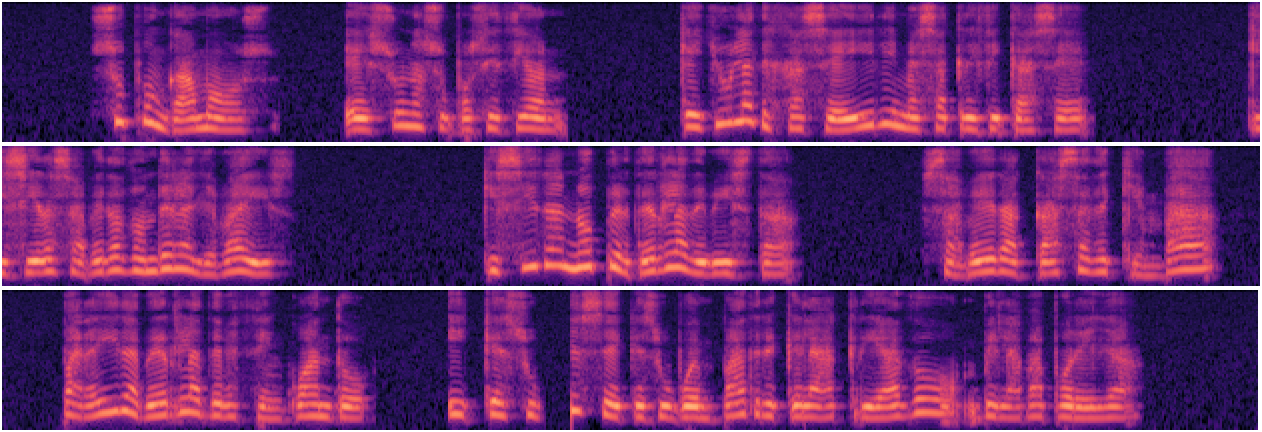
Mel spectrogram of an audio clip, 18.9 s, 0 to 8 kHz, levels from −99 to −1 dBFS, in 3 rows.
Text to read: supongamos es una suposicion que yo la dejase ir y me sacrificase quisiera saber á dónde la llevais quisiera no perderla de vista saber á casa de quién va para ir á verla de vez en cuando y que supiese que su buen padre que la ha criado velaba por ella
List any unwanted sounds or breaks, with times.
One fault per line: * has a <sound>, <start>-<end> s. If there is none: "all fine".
* has a dropout, 15.3-15.4 s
